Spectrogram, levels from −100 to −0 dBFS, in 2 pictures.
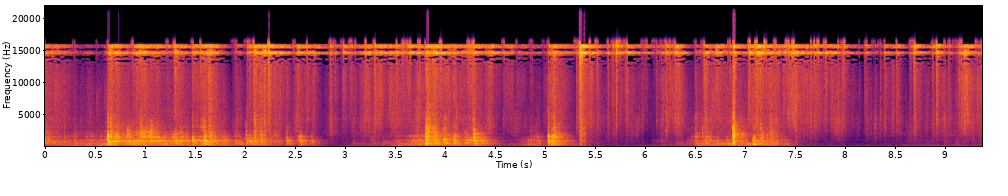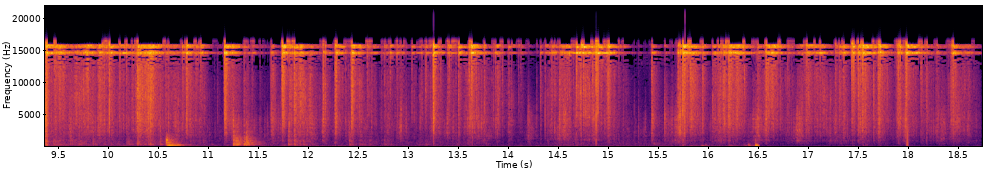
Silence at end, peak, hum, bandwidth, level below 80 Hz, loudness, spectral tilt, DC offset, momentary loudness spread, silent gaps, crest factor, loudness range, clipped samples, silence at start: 0 s; 0 dBFS; none; 18 kHz; -60 dBFS; -16 LUFS; -1.5 dB/octave; under 0.1%; 13 LU; none; 20 dB; 4 LU; under 0.1%; 0 s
